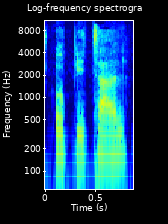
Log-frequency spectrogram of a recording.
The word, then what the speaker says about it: hôpital: hôpital est c c hôpital hôpital est masculin mais le H n'est pas prononcé alors la forme spéciale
